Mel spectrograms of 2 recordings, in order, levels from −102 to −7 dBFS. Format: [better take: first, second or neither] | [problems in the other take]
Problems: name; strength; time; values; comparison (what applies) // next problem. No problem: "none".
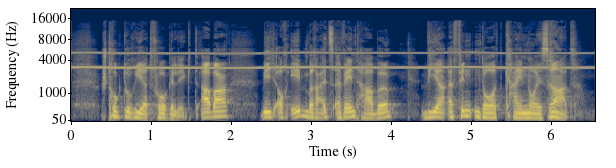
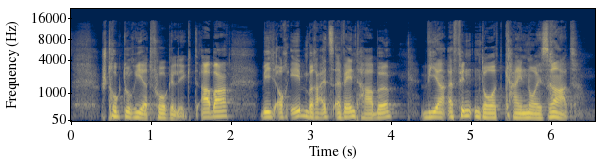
second | high-pitched whine; loud; throughout; 3 kHz, 9 dB below the speech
